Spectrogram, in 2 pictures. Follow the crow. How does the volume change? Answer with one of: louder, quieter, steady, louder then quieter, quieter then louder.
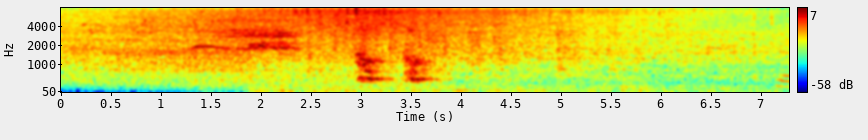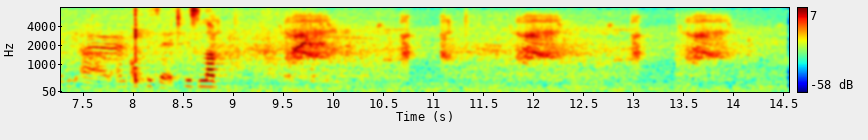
steady.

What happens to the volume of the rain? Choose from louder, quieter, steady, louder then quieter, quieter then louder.
quieter.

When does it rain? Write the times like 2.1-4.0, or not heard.
0.0-14.5.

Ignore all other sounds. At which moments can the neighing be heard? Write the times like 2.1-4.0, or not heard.
1.2-2.5, 9.5-10.4.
